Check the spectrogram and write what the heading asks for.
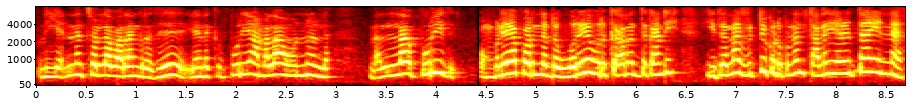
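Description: A woman's voice: very high-pitched, fairly even intonation, brisk, a bit bright. A woman voicing a fiery young daughter-in-law in a village cartoon comedy, ranting dramatically with a southern Tamil Nadu accent. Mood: defiant.

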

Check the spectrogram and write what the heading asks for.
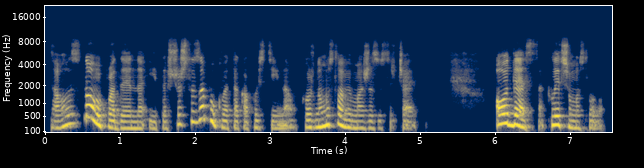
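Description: A woman teaching a video lesson to young pupils, drawing words out slowly and calling them children. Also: medium pitch, muffled recording. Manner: slow, drawn-out stressing of words; addresses pupils warmly as children. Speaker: primary school teacher.

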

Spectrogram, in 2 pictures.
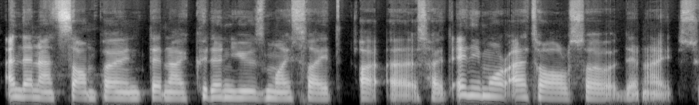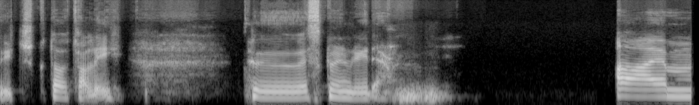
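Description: A woman in her thirties, originally from Iran, giving a conference talk as an accessibility specialist, speaking in a halting way with many fillers and restarts. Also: lowish voice, a little mellow, clear, resonant tone, no echo. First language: Persian. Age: 30s. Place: office event space.

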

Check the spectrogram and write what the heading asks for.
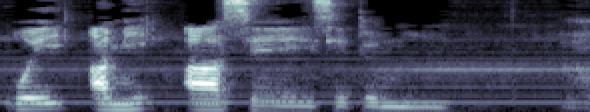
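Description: Turkish guy teaching french, super slow, repeats everything, music and hum in the background. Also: mid-range voice. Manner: slow, repeats words and phrases, checks with "d'accord?". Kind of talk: classroom grammar lesson. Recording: music and mains hum behind.

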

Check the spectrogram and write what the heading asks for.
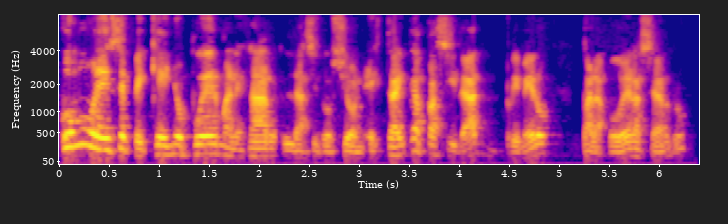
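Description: Man, journalist host, hesitant questions, animated pitch. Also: moderate pace. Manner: hesitant questioning with many fillers. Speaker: interviewer, journalist. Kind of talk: conversational interview.

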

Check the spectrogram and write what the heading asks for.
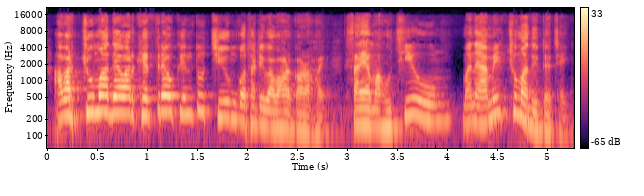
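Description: Male language teacher, lively, repeats and spells each word. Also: high voice. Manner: explains slowly, spells out letters, repeats words. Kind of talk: casual vocabulary lesson.

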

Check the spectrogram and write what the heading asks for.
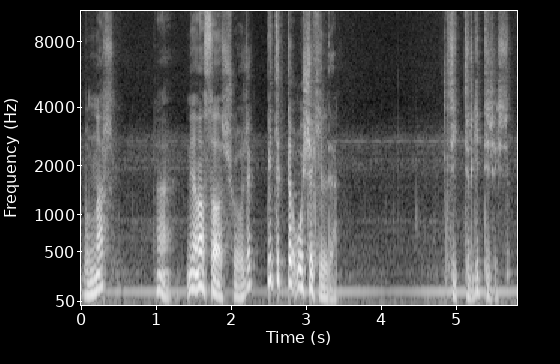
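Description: Blunt, heated, husky man. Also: mid-range voice, wildly swooping pitch, brisk, a little mellow. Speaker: astrologer. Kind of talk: casual monologue.

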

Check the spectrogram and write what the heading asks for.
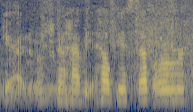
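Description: A woman marine patrol officer questioning a boater at night, brisk and polite, recorded on a body camera on a small boat. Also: fairly high pitch, level tone. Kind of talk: police boat stop on bodycam. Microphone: body-worn camera. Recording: noisy bodycam audio outdoors.

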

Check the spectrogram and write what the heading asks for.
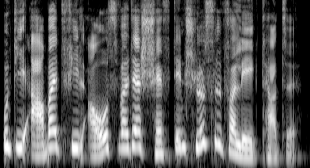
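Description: Woman playing a timid grown man, earnest, easily flustered, lively, dry close sound. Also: on the high side, normal speed, dry recording, pitched above the performer's own voice. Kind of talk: audiobook character reading.

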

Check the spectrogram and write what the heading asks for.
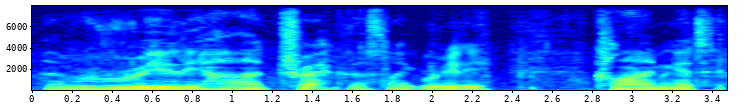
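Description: A man's voice: on the low side, little pitch movement, unhurried, a little mellow, slight background noise. A man narrating his mountain trek vlog in a casual, rambling, self-deprecating way, recorded outdoors on a handheld camera. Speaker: trekking vlogger.

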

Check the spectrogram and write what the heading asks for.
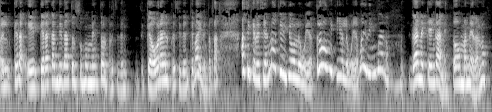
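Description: Brief: woman, 30s, higher voice, animated vlog storytelling at home to a phone camera. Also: gravelly. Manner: animated, laughs often while telling a story. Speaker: family vlogger. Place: small room at home, indoors.

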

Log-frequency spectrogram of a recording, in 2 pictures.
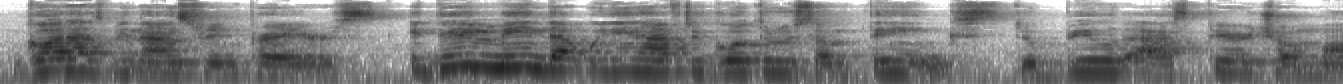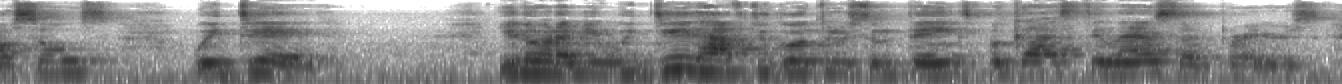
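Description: Hoarse, creaky woman with voice giving out. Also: medium pitch. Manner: earnest, rambling, repeats phrases for emphasis. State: hoarse, losing her voice. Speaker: vlogger. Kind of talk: casual personal testimony vlog. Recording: roomy, distant mic, faint background noise.

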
